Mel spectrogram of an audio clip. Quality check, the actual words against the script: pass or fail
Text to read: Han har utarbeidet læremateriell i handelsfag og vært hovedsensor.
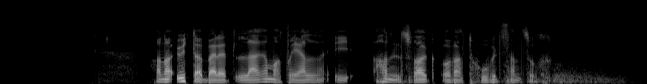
pass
